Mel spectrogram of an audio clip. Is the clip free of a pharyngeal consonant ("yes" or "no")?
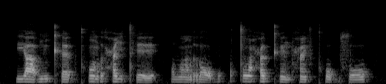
no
